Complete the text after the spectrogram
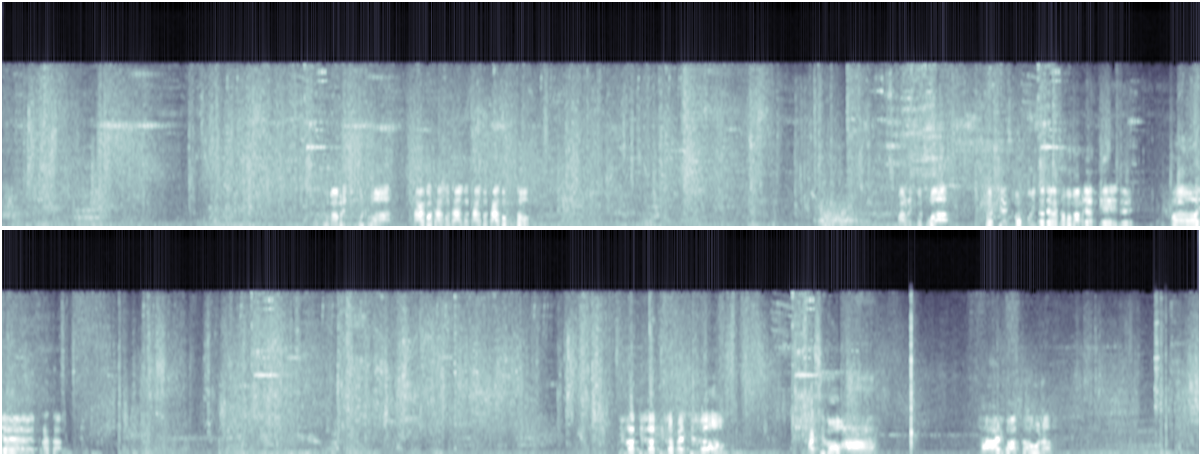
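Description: Spell blasts and clashing hits crackle in a fast video game battle.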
